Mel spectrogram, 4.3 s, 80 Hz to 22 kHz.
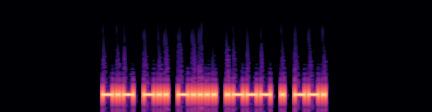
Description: Morse code, heard as a keyed tone, about 36 wpm, 700 Hz. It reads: KD6JEG
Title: USA Call Signs - 2x Character Spacing - 35wpm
